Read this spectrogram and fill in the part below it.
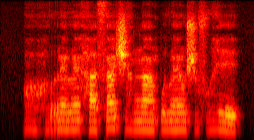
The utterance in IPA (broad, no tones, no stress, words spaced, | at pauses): ɦɔ̤hɔ̤rɛ̃ lɛ̃ hasã ʃa̤ŋã pʊlɛ̃o̯ ʃɔ̤sʷɛ̤ɦe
